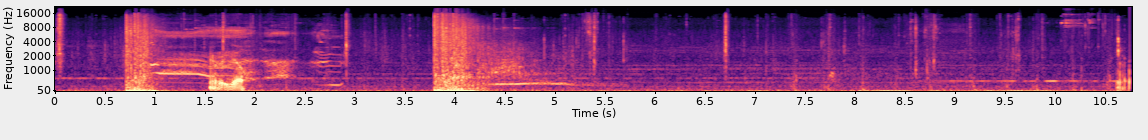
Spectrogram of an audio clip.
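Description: Gunfire in the video game Borderlands, two loud sharp shot bursts with metallic ringing tails set apart by a pause, followed by quieter game ambience, with someone speaking briefly.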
